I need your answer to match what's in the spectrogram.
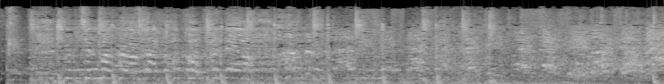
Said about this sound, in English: She was letting the crowd sing.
